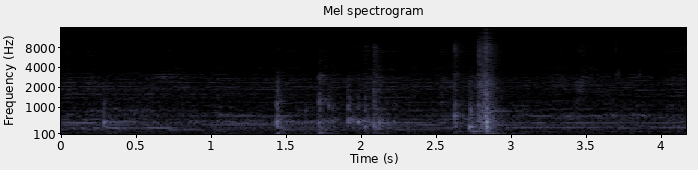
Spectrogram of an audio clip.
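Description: Background music with a few light knocks, and a sharp plastic clack about three seconds in as the air fryer's basket is handled.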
